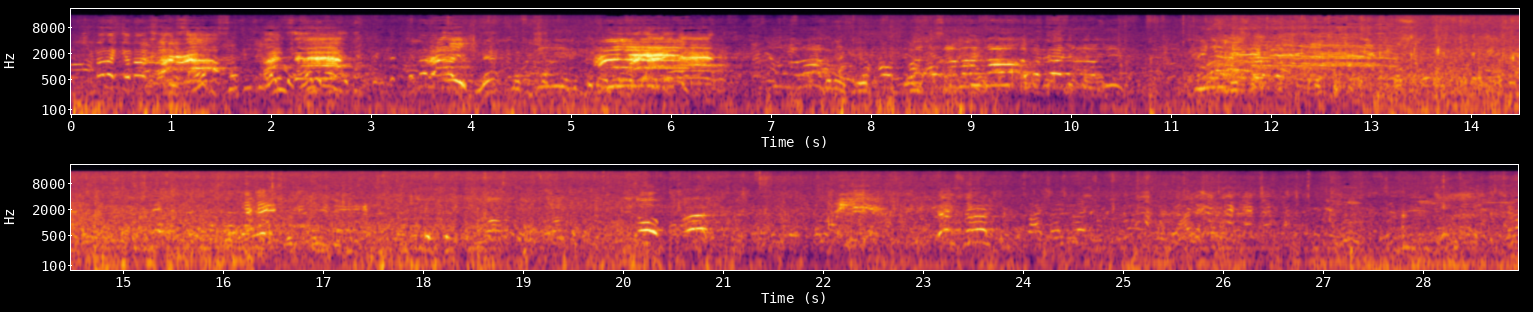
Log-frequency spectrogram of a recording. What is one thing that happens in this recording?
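Swimmers splash and churn water in an outdoor pool.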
